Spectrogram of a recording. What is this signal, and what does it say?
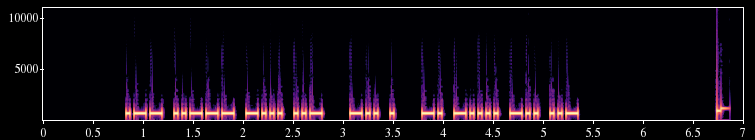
Morse code, heard as a keyed tone, about 32 wpm, 700 Hz. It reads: W2BU DE N6DU
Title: USA Callsign DE Callsign - 4 Characters - 30wpm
